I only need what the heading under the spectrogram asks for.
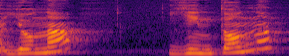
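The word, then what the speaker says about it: Jonna Jinton: vedere lei è une che si chiama si pronuncia jona linton vede questa youtuber che vive nel nord della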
